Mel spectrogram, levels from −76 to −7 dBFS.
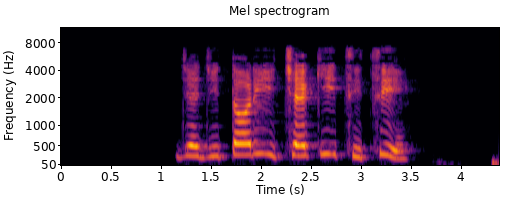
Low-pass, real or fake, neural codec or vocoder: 7.2 kHz; real; none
